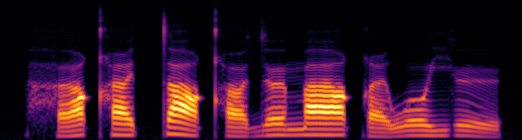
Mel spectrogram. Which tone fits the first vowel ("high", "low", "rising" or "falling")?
rising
